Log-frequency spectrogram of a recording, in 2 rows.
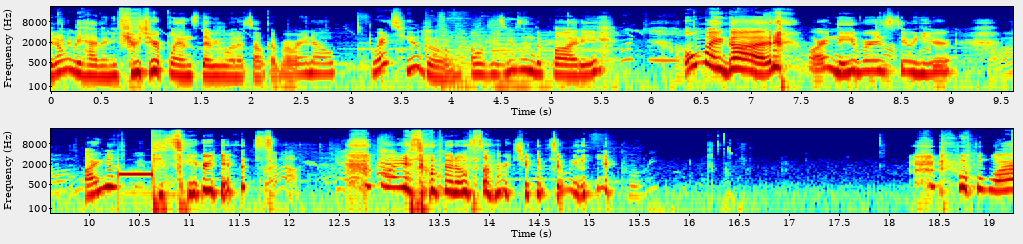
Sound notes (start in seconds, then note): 14.1 laughing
